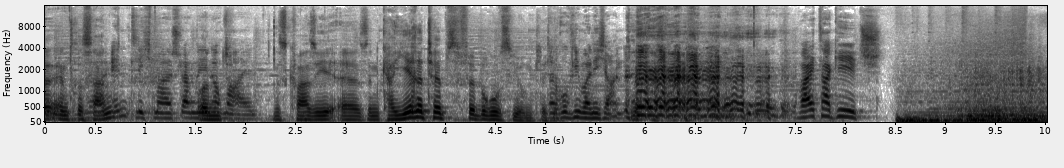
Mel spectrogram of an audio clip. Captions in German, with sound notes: Endlich mal, schlagen wir ihn noch mal ein. Das sind Karrieretipps für Berufsjugendliche. Dann ruf lieber nicht an. (Lachen) Weiter geht's. (Spannungsvolle Musik)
